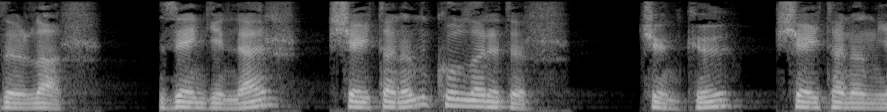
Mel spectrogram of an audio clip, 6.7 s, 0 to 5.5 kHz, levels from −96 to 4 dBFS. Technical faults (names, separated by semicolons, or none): none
